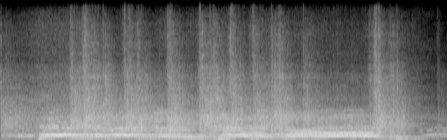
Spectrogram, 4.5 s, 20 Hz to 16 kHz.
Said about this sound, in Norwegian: Det er en eh, regntung desemberkveld, men eh, på stadion der står applausen i taket, og det er tent en ny gnist etter en lang og ganske kjedelig høstsesong. Det stemmer. Det er 4. desember 2013. Stedet er Brann stadion.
